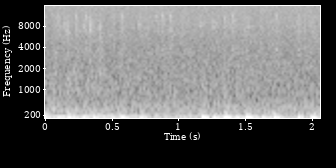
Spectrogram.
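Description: Low, uneven rumble with a steady low hum underneath, easing off briefly in the middle: background room and microphone noise, with no typing or clicks.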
